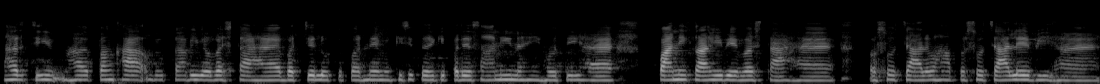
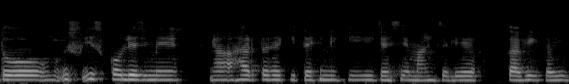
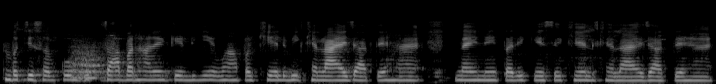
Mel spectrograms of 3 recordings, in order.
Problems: none marked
